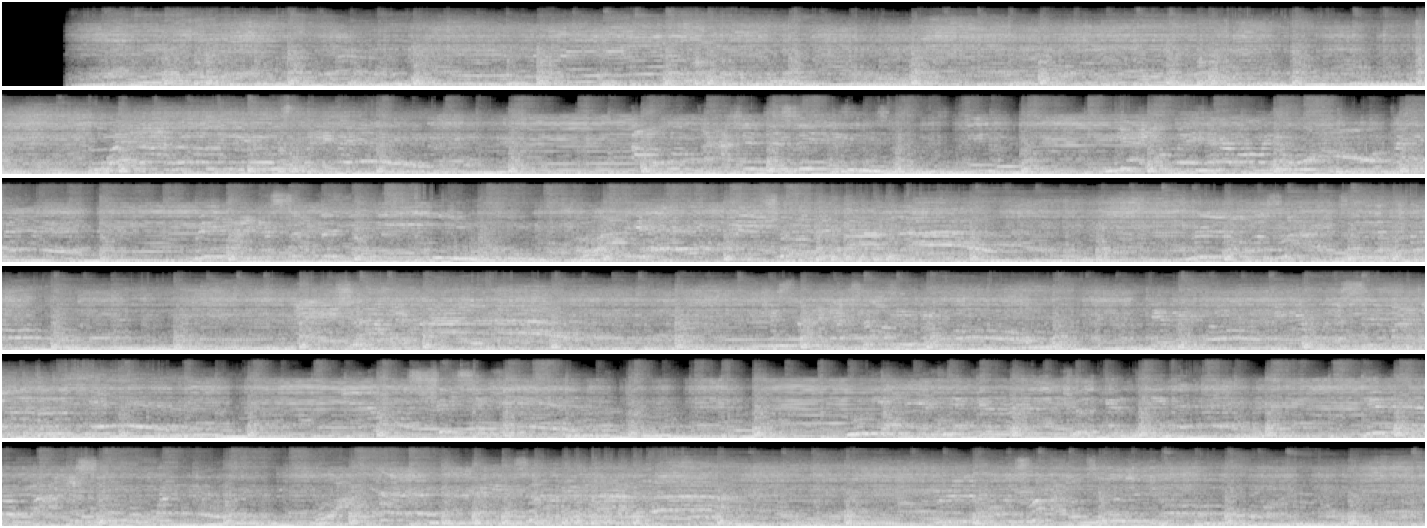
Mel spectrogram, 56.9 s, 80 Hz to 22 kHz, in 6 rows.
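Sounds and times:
bass guitar: 0.4 - 56.9
drum kit: 0.4 - 56.9
electric guitar: 0.4 - 56.9
man singing into microphone: 10.1 - 12.4, 13.7 - 15.4, 16.8 - 19.6, 20.2 - 25.9, 26.8 - 28.9, 30.4 - 32.4, 33.6 - 39.2, 43.6 - 46.2, 47.0 - 52.5, 53.6 - 56.2.

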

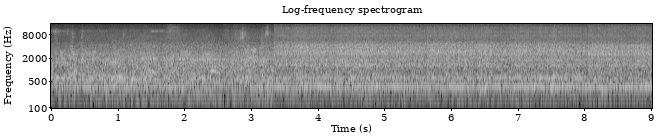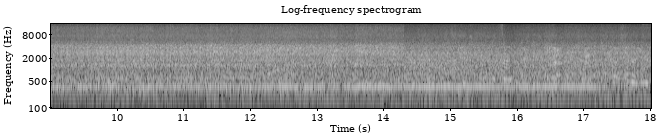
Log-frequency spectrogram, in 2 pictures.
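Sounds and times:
fire truck engine idling: 0.5 - 18.0.

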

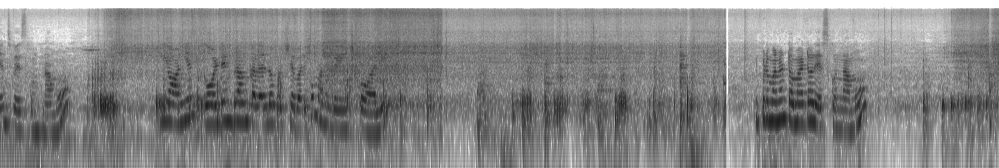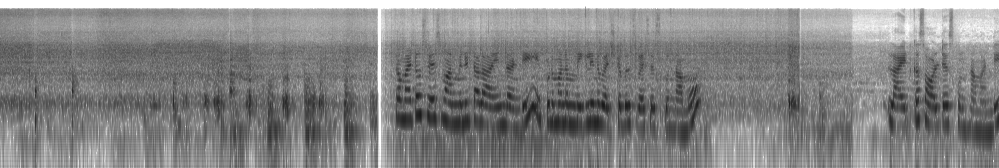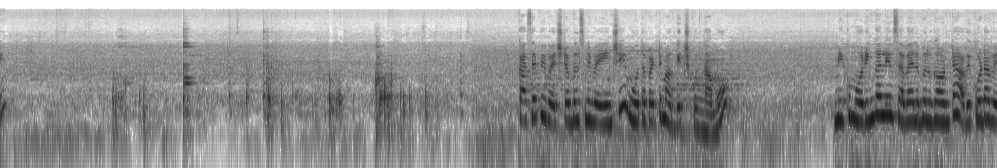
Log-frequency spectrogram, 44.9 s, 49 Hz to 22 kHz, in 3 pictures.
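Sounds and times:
tomatoes sizzling in pot: 1.2 - 44.9.

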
